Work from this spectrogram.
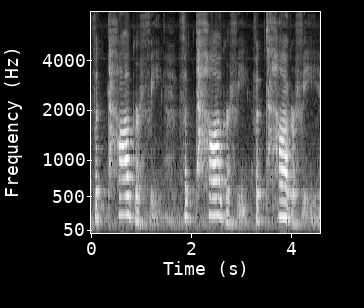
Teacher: The word photography has the second syllable stress.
